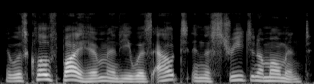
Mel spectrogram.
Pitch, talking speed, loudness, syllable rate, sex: 160 Hz, 285 wpm, -19 LUFS, 5.7 syllables/s, male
